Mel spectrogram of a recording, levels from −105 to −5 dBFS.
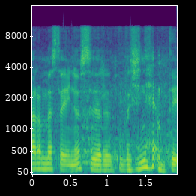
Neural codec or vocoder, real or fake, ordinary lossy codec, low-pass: vocoder, 22.05 kHz, 80 mel bands, WaveNeXt; fake; AAC, 96 kbps; 9.9 kHz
